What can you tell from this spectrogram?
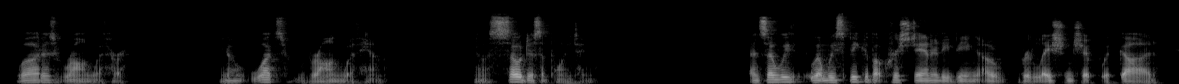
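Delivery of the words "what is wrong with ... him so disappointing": put-on disappointed, weary deep sigh. Imitating God as a disapproving parent shaking his head: mock-disappointed deep sigh. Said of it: "he's with a deep sigh".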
